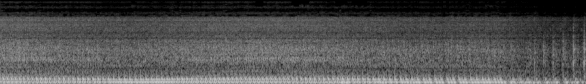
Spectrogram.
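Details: Honda Rebel 450 motorcycle engine, valves already adjusted: heavy, uneven knocking clatter over a low exhaust note; owner has no idea of the source, suspects bottom end or cylinder head. Engine knock, cause unknown.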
